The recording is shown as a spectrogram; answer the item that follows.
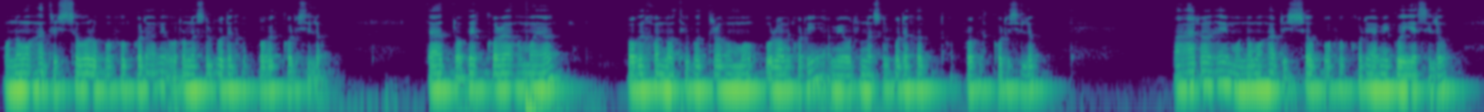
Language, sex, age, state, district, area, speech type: Assamese, male, 18-30, Assam, Udalguri, rural, spontaneous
